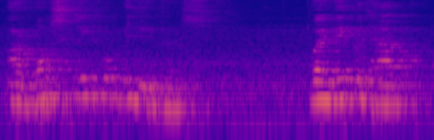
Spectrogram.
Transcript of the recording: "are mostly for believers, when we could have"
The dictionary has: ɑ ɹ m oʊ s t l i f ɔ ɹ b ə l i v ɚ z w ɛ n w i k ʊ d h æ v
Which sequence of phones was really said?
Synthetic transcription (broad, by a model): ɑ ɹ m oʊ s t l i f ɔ l b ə l i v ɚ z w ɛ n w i k ʊ d h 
